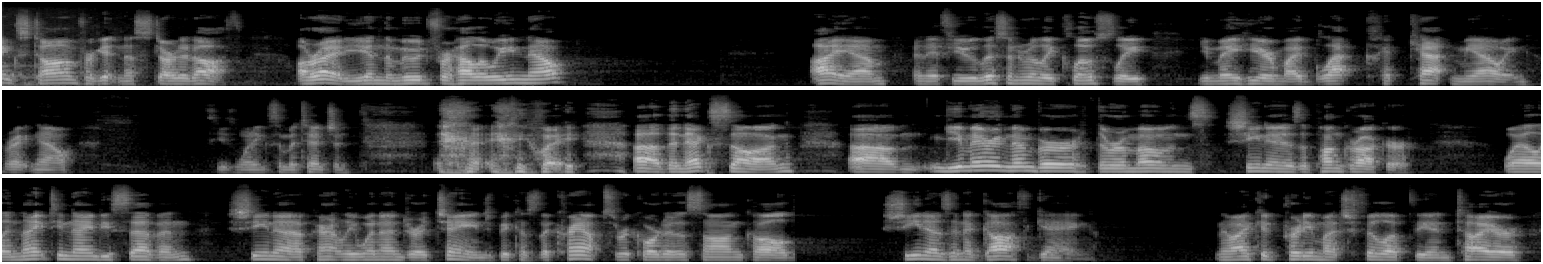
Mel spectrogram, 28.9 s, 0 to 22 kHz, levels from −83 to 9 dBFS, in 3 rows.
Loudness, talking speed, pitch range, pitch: -23 LUFS, 175 wpm, 125-150 Hz, 135 Hz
